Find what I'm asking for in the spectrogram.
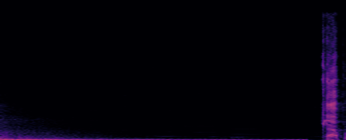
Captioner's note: epic Boom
